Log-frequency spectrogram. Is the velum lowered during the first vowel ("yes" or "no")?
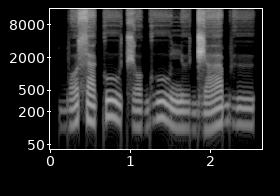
no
